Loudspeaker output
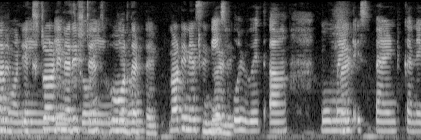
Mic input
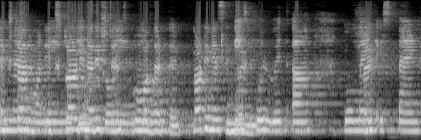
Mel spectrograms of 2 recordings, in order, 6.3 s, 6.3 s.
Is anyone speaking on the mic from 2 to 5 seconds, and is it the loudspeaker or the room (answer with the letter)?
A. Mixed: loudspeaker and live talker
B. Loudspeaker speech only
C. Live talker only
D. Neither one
B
